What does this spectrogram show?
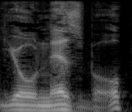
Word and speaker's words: Nesbø: The thriller is a new one by the Scandinavian great Nesbø. Apparently that's how you pronounce his name.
